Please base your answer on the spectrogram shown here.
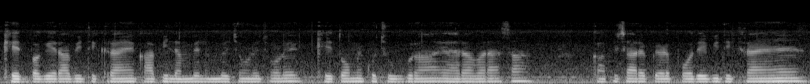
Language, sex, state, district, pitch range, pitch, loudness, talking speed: Hindi, male, Bihar, Madhepura, 130-135 Hz, 130 Hz, -18 LUFS, 180 wpm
